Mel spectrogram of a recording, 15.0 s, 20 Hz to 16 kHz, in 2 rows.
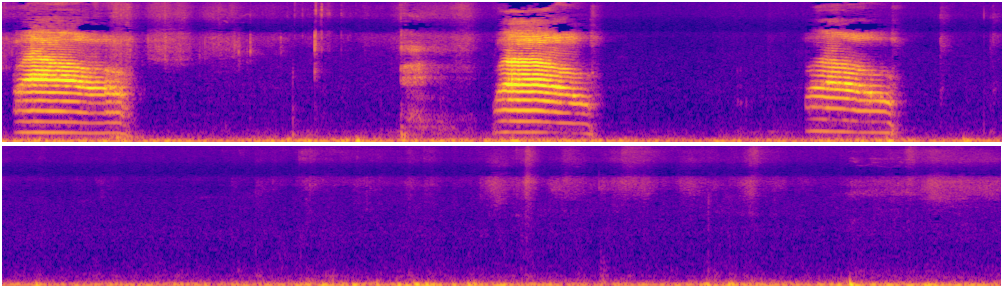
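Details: Aged 22-year-old pet cat indoors calling out as the owner passes by; three loud meows about three seconds apart, the last shorter and quieter, then a long stretch of quiet room.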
